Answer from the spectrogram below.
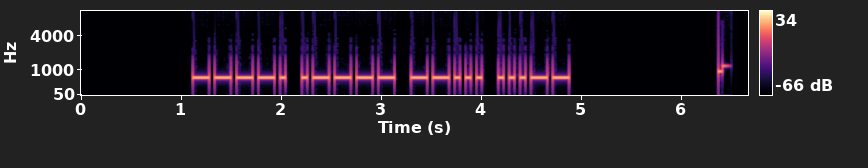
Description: Morse code, heard as a keyed tone, about 22 wpm, 700 Hz. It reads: 9173
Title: Numbers - 4-Digit 22wpm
